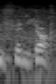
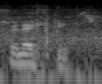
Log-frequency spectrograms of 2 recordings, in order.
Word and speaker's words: Findochty: point uh for those not to know FTI is spelled f but um saying fuct is not incorrect but it'll show you to be perhaps an outsider so it's pronounced finity um Bucky Harbor is a a very significant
